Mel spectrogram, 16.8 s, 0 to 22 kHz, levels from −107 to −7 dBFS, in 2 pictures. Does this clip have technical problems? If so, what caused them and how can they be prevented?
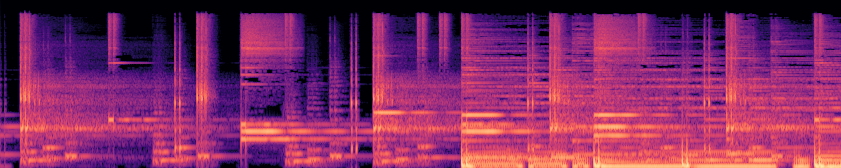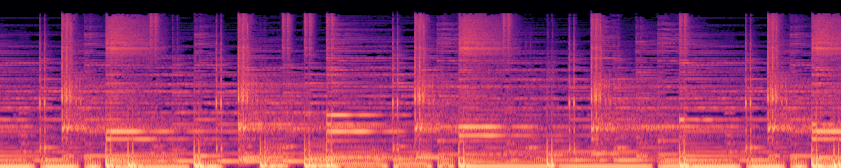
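Yes. Throughout the clip every sound is doubled by an equally loud copy about 46 ms behind it, heard as a slap echo. This is channel delay (doubling): one channel runs late, which fits a 2048-sample buffer offset, and the two are summed to mono. Keeping both channels on the same buffer path, or checking alignment before folding down to mono, prevents it.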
